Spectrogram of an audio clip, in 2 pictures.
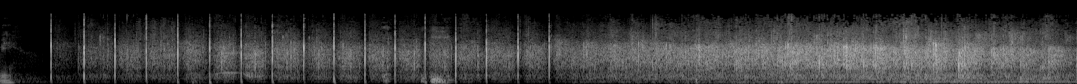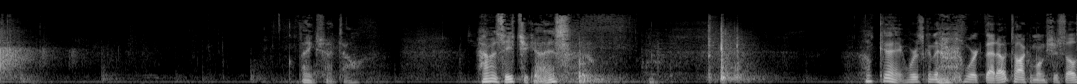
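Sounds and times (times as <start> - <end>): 
speech: 0.0 - 0.3, 4.3 - 4.5, 13.8 - 14.5, 15.6 - 16.9, 19.6 - 21.5
churchgoers applauding to welcome guests: 0.5 - 11.6.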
